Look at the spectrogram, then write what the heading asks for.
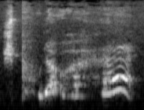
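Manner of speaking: high hushed whisper. Real, not acted. Reader whispering shocked recap to viewers.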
